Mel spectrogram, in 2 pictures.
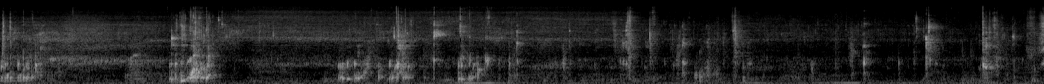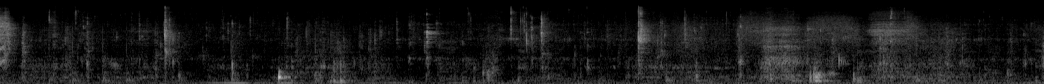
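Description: Close-up sipping and slurping of fizzy canned drinks through licorice candy straws, with wet sucking noises and many small sharp mouth clicks. The louder slurps come at the start, about two seconds in, and near the end.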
